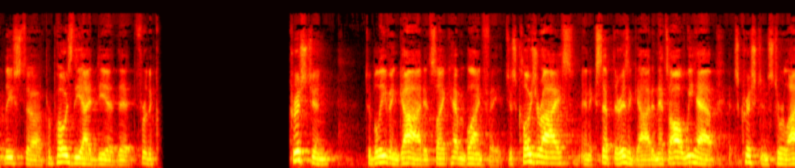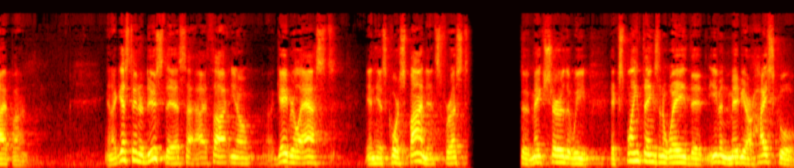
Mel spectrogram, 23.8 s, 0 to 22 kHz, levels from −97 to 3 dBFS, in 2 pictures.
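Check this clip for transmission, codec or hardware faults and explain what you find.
Two kinds of fault are present: two call audio freezes and three stretches of jitter buffer speed-up.

Call audio freezes occur at 2.35–4.37 s and 18.92–19.76 s. Each time, the last sound trails off briefly into about 1.9 s and 0.73 s of silence, with the likely cause being delayed packets draining the jitter buffer. Unlike a dropout, the audio resumes exactly where it stopped, so a gap is inserted and nothing is lost.

Jitter buffer speed-up occurs at 4.68–11.90 s (109% speed, roughly 0.7 s removed), 13.48–18.71 s (110%, about half a second removed) and 21.35–23.70 s (106%, roughly 0.15 s removed). The receiver trims short pitch-period slices to cut the excess buffered delay, so the audio sounds hurried. Unlike a resampling error, the pitch stays unchanged.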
